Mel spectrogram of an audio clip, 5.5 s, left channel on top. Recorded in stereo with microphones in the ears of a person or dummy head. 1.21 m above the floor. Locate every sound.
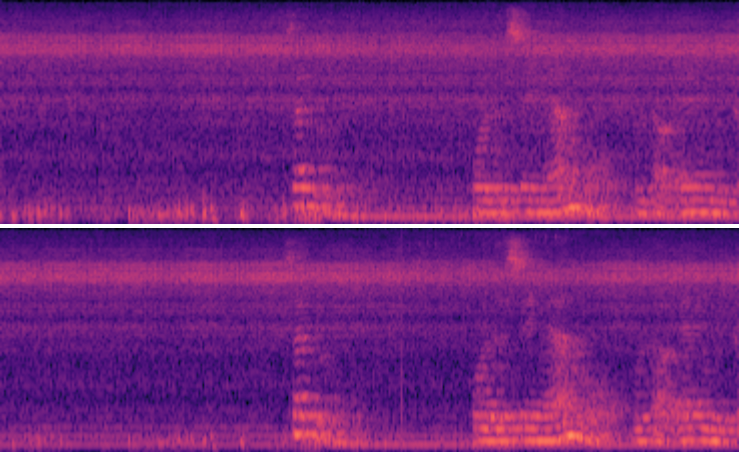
2.1 s a woman speaking: 25° right (ahead or behind), 1.6 m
